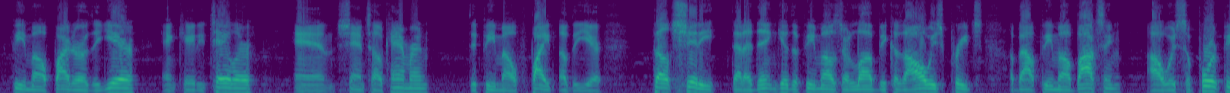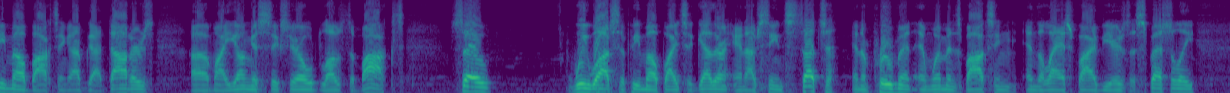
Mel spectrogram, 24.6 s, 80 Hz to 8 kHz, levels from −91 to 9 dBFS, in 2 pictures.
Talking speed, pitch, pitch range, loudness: 180 wpm, 110 Hz, 100-120 Hz, -37 LUFS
